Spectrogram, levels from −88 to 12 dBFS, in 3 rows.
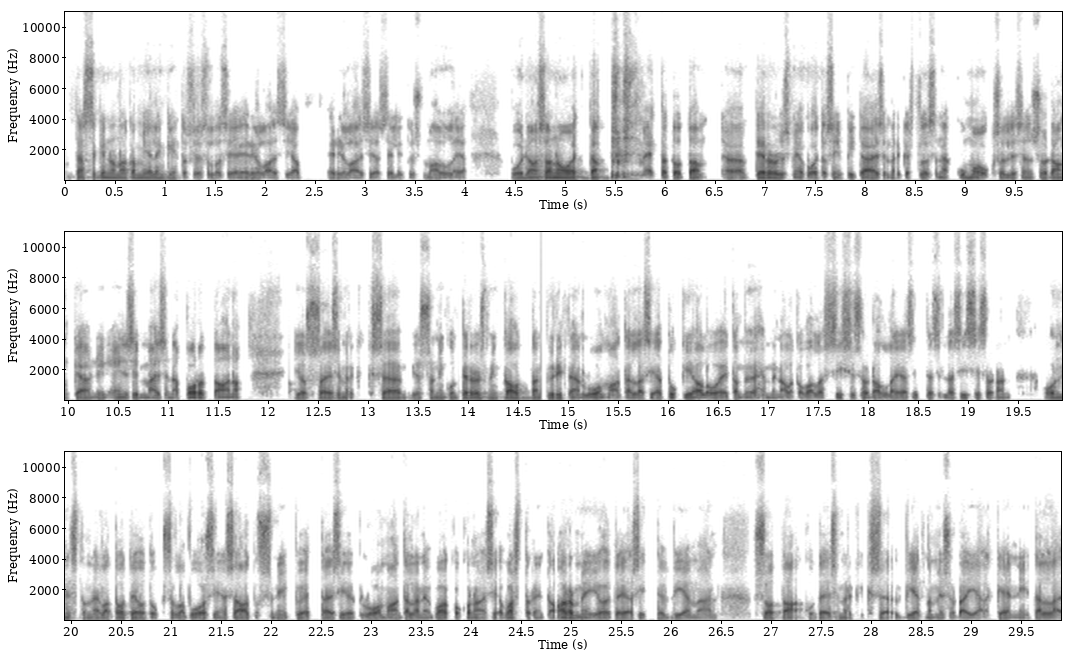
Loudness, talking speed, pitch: -25 LUFS, 125 wpm, 85 Hz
